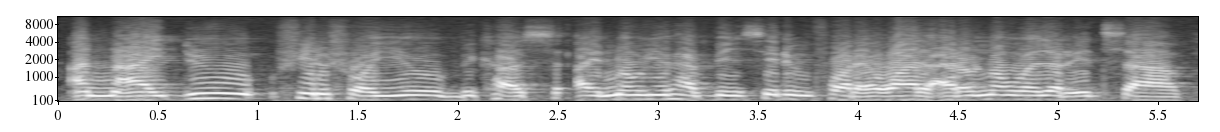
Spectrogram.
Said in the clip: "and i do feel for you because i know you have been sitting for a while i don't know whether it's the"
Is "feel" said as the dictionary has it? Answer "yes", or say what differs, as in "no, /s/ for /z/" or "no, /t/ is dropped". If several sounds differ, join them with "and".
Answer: yes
